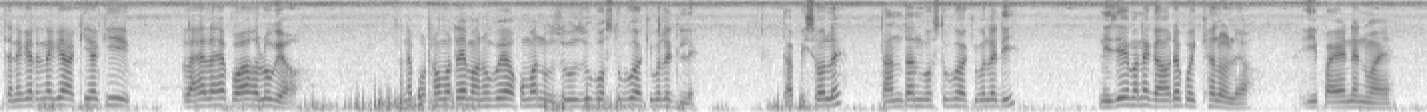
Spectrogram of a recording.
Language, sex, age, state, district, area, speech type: Assamese, male, 30-45, Assam, Lakhimpur, rural, spontaneous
